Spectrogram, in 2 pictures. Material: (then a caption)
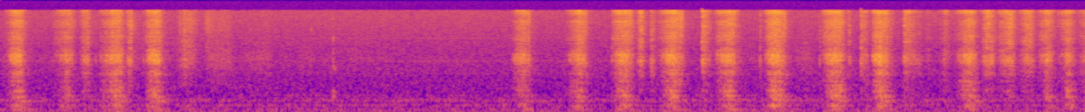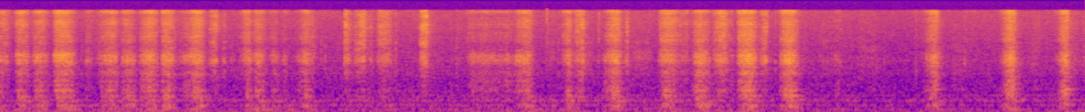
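Paper. A pencil rubs rapid hatching strokes near the top of a large white paper sheet mounted on a flat board on an easel. Quick, dry scratchy strokes come in bursts with brief quiet spells, including a pause near the start, each stroke leaving a soft rasp over a faint low hum.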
